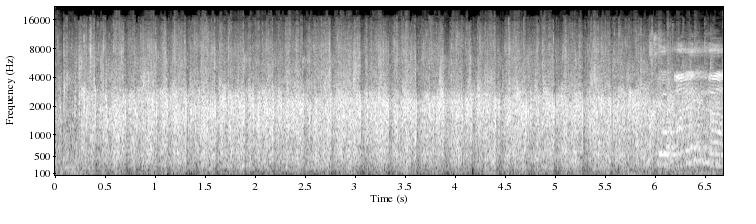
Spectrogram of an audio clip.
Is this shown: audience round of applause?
yes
